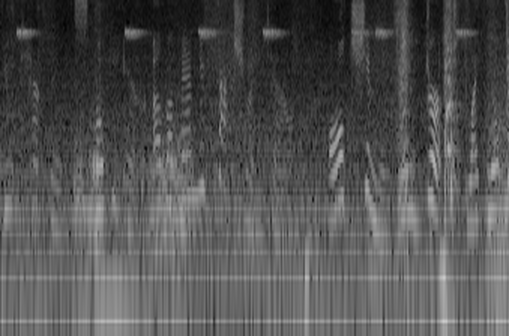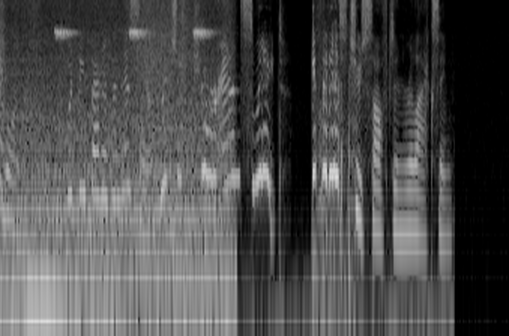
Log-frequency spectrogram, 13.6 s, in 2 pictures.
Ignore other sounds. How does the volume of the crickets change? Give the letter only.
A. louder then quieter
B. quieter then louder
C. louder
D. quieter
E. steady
C.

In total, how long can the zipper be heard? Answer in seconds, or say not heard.
4 s.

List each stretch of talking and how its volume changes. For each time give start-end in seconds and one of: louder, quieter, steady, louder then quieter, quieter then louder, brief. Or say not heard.
0.0-12.8 louder.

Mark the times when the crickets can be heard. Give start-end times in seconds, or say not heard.
0.0-9.9.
